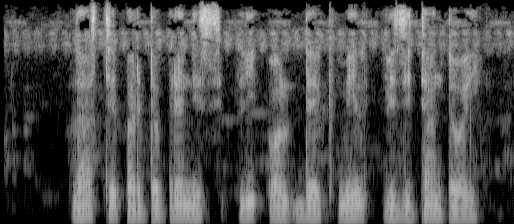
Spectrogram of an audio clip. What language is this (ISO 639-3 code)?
epo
